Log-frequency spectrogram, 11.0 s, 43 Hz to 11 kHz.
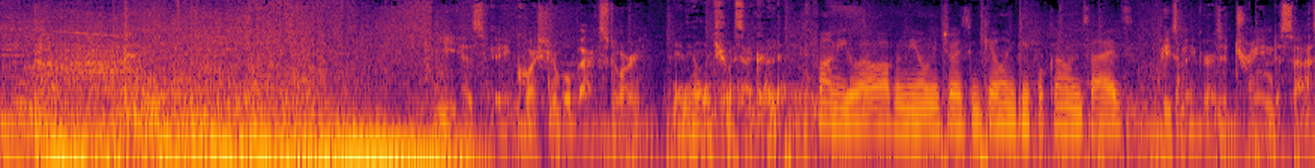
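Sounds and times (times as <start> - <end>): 
explosion of a grenade tied to a Russian tank shell: 0.3 - 3.6
speech: 3.9 - 10.9.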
